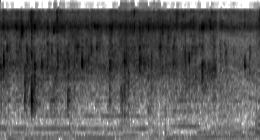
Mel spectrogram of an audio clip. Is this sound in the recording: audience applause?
no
